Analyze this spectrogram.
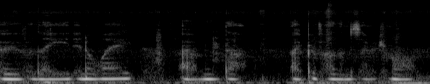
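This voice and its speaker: A soft-spoken woman talks at a very slow pace in a high pitch over noticeable background noise. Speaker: ASMR creator. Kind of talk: soft-spoken ASMR show and tell.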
